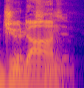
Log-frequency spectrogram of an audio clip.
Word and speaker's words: Judon: He's in like his fucking Judon.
